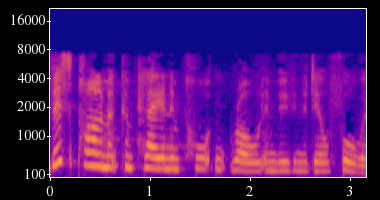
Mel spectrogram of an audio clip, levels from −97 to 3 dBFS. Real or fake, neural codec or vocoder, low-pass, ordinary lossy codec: real; none; 7.2 kHz; none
